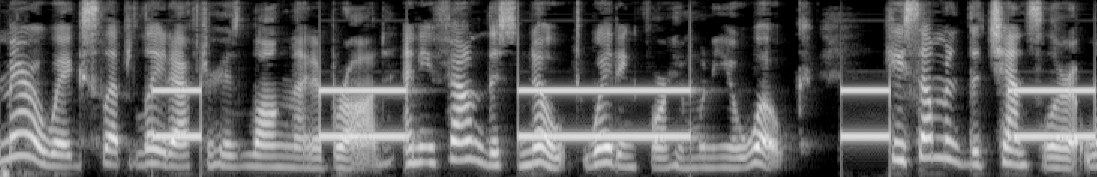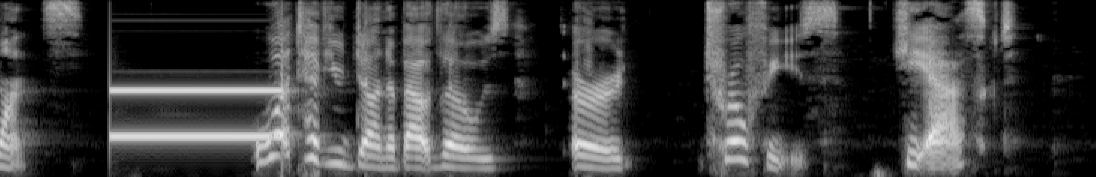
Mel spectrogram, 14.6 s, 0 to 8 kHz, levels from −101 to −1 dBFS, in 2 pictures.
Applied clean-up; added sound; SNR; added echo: classical method log-MMSE.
